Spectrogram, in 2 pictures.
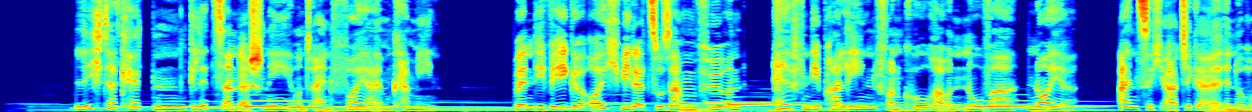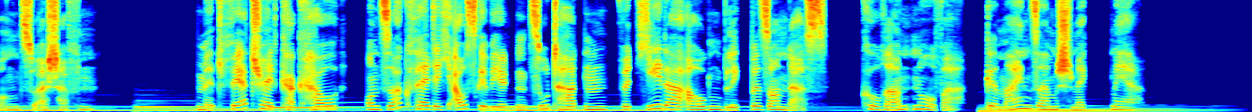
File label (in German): Pralinenwerbung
